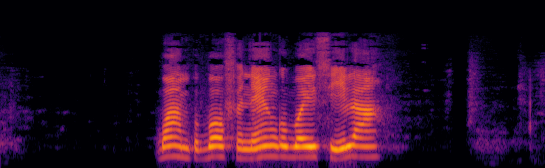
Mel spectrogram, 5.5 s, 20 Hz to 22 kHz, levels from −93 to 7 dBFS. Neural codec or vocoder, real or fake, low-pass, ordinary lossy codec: none; real; 10.8 kHz; AAC, 64 kbps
